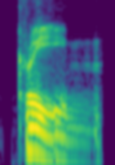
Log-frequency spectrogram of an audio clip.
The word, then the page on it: cream: British English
